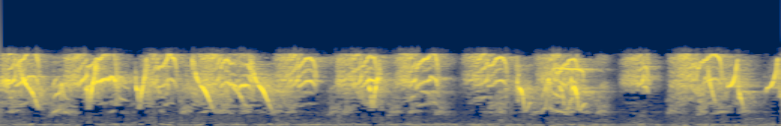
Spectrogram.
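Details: Lure sound of the Bar-winged prinia: high rapid chirps and downslurred whistles in clustered bursts separated by tiny gaps, with faint low background rumble.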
